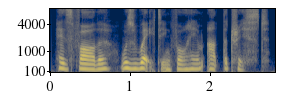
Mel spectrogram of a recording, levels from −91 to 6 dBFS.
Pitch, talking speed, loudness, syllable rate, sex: 190 Hz, 190 wpm, -19 LUFS, 4.3 syllables/s, female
